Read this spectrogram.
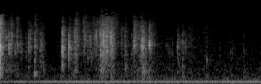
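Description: A foil wrapper crinkles and tears as hands rip it open.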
